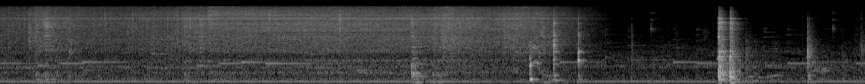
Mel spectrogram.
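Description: Raw chicken pieces sizzling in hot oil with sautéed onion in a stainless steel pot as they are stirred in with a wooden spatula, with several sharp knocks. The sizzle cuts off suddenly about six seconds in, and a few more knocks follow.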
